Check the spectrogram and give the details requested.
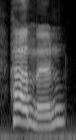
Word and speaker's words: Hermann: we'll start with Herman Hermann the German and when I was reading a load of all of these essays people kept referring to him as just German but spelled like Herman like with a double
